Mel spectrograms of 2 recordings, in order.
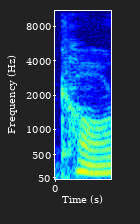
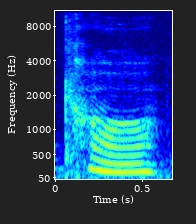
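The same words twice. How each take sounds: First: The final r sound links into the next word. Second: The final r sound is not pronounced. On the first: "you will hear this sound at the end of a word if the following word begins with a vowel" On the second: "In the first sentence, this is my car, you don't"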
